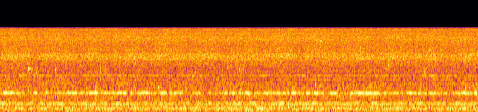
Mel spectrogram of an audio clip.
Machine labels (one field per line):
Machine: pump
